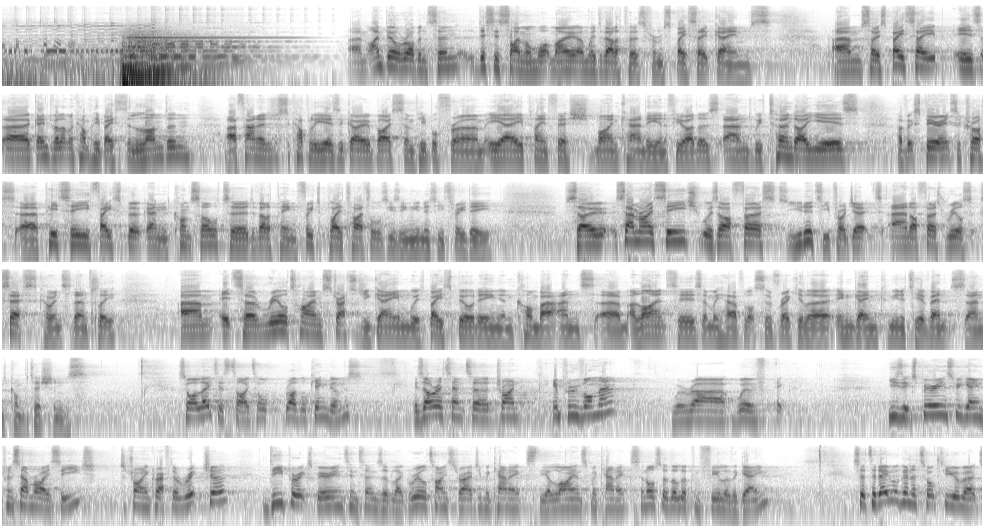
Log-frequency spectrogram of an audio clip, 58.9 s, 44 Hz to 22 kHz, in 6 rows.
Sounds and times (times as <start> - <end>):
Speech: 3.5 - 24.6, 25.2 - 30.6, 31.2 - 40.2, 41.0 - 47.2, 48.1 - 56.8, 57.6 - 58.8.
